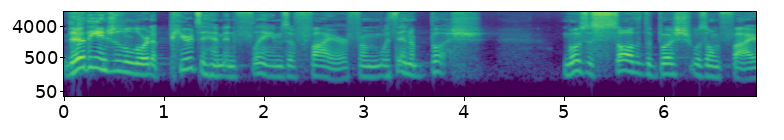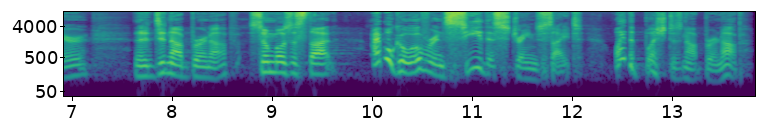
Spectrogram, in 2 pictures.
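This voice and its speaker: A man preaching a sermon as pastor, reading scripture aloud and explaining it in an animated, emphatic way. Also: on the high side, normal speed. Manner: animated, self-deprecating, emphatic. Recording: long hall reverb.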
